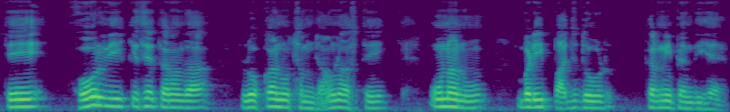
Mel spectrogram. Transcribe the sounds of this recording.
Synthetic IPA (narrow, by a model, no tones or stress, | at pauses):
t̪eː | hoːɾʋiːkɪseːt̪əɾãːd̪aː | loːkãːnũːsəmd͡ʒʱa̰ːʊnaːst̪eː | ʊnãːnũː | bəɽiːpəd͡ʒd̪oːɽ | kəɾniːpɛ̃ːnd̪iːɦɛː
